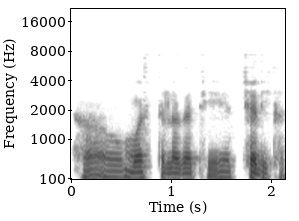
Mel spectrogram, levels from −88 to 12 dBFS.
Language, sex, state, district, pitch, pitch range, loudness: Chhattisgarhi, male, Chhattisgarh, Kabirdham, 115 Hz, 115-125 Hz, -21 LUFS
